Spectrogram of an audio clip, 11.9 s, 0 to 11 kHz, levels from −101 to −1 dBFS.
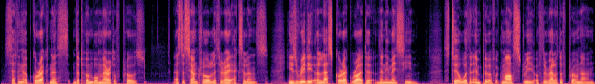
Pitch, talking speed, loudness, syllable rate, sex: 120 Hz, 165 wpm, -21 LUFS, 5.6 syllables/s, male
